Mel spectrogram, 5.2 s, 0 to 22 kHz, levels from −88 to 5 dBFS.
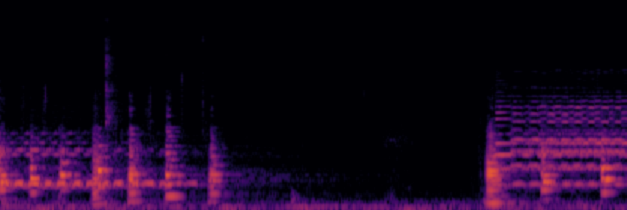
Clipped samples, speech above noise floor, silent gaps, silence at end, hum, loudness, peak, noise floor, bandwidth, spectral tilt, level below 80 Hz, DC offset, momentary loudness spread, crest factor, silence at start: under 0.1%; 23 dB; none; 0 s; none; -39 LUFS; -20 dBFS; -64 dBFS; 12 kHz; -6.5 dB/octave; -62 dBFS; under 0.1%; 9 LU; 20 dB; 0 s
